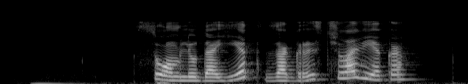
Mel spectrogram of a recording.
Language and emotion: Russian, positive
